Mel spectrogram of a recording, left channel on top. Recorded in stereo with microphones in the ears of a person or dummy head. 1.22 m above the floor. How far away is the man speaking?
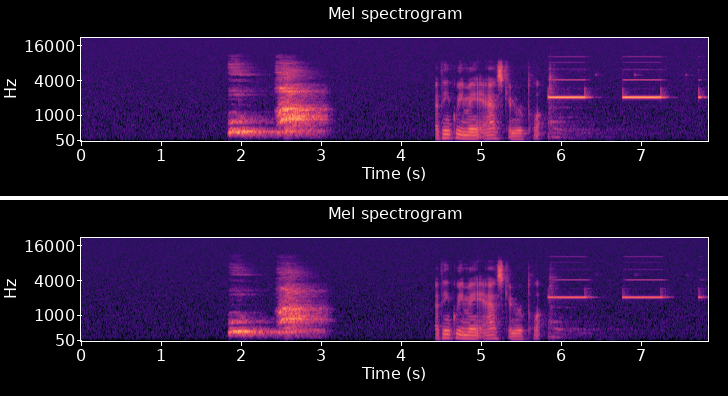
About 0.9 m.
